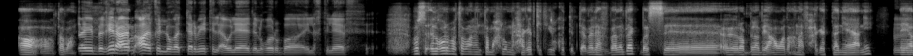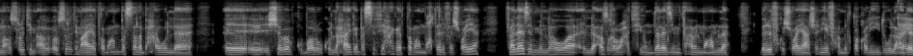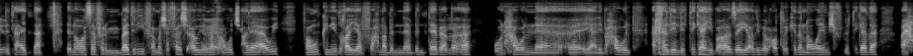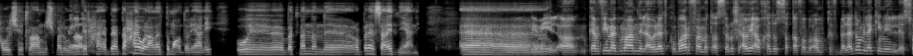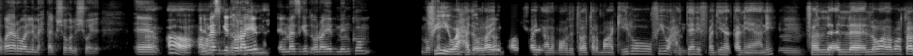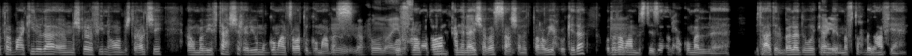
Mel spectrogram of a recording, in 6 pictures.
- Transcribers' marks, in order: other background noise
- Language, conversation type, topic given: Arabic, podcast, إيه القرار اللي غيّر مجرى حياتك؟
